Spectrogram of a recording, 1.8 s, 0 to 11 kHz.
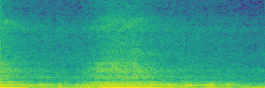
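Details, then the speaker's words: BMW 335i N54 with newly installed RB twin turbos after oil feed line leak fix: short blip rising and falling smoothly, deep even exhaust, no rattle on overrun; normal revving. "Alright, first impressions. There's a lot more turbo spooling noises."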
